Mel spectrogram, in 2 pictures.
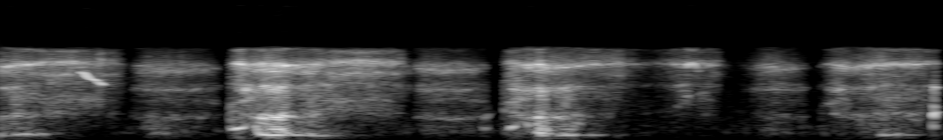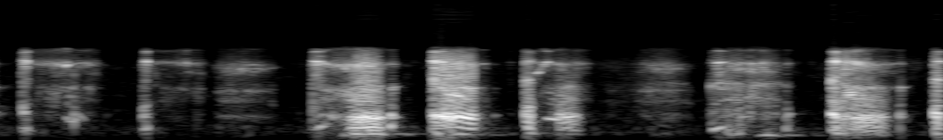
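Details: A person with a cough that won't stop, coughing repeatedly: persistent cough.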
